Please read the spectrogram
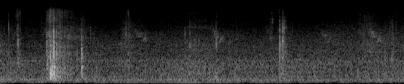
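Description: Handling noise from golf pushcart parts: one sharp knock about half a second in and a couple of fainter clicks, over a steady outdoor background hiss.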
